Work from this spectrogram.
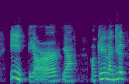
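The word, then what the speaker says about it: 一点儿: 29 一点儿 jadi langsung baca er-nya langsung disambung ya 一点儿 ya.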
